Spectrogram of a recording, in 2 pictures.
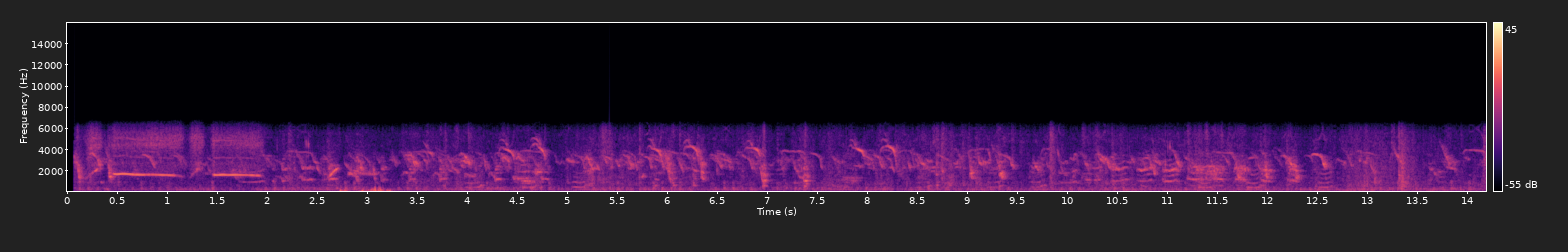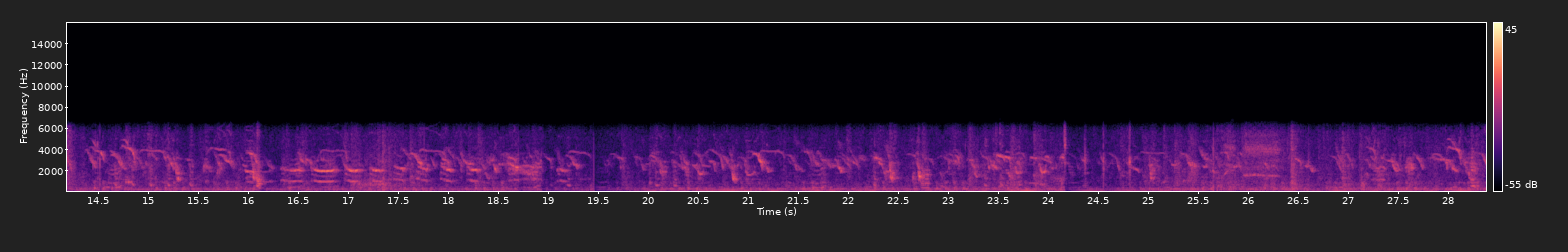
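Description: Senegal parrot chattering in a fast run of short chirps and squeaks, with a held whistle near the start and another about halfway through. A single low thump comes about three seconds in.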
